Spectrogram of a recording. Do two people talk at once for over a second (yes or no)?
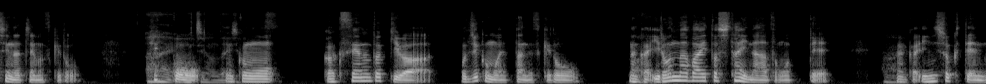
yes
